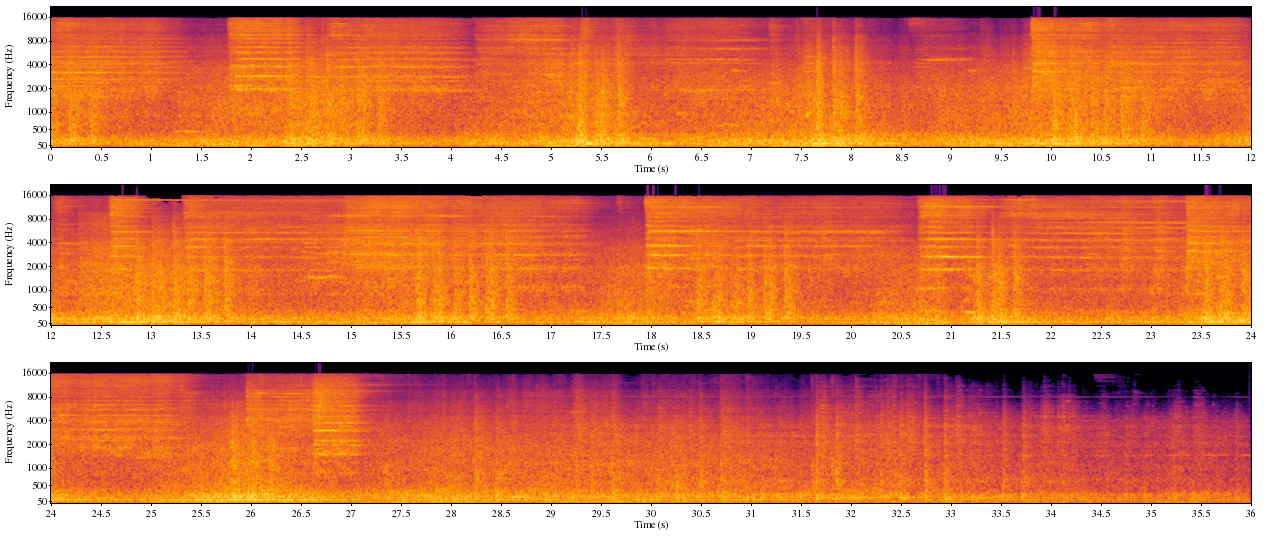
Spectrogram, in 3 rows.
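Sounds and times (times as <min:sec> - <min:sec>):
train cars rumbling: 0:00.0 - 0:36.0
steel wheels squealing: 0:00.1 - 0:05.2, 0:06.2 - 0:07.3, 0:08.6 - 0:17.4, 0:18.0 - 0:25.4.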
